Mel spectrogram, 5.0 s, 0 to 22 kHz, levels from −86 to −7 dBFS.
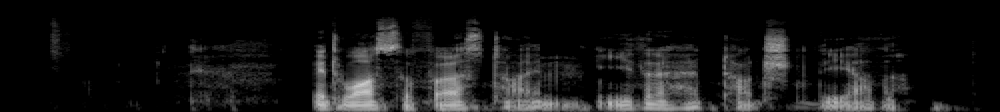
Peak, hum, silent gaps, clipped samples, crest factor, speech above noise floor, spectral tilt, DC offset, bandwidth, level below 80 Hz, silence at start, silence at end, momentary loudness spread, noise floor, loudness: -12 dBFS; none; none; under 0.1%; 26 dB; 41 dB; -4.5 dB/octave; under 0.1%; 12.5 kHz; -64 dBFS; 0.95 s; 0.3 s; 14 LU; -76 dBFS; -35 LUFS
